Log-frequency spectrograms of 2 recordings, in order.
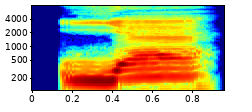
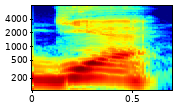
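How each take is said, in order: First: The syllable starts with a y sound. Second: The syllable starts with a j sound. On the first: The speaker calls it right. "Yang benar" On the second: The speaker calls it wrong. "bukan "ya" tapi "ja""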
